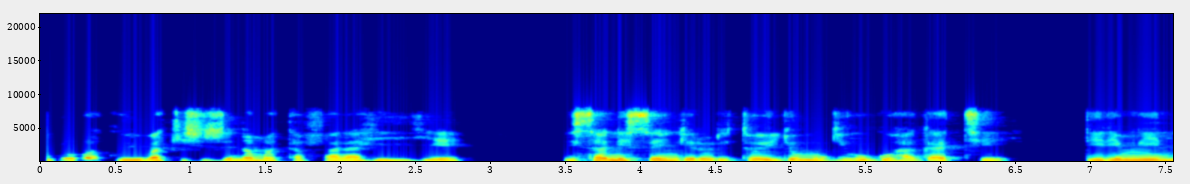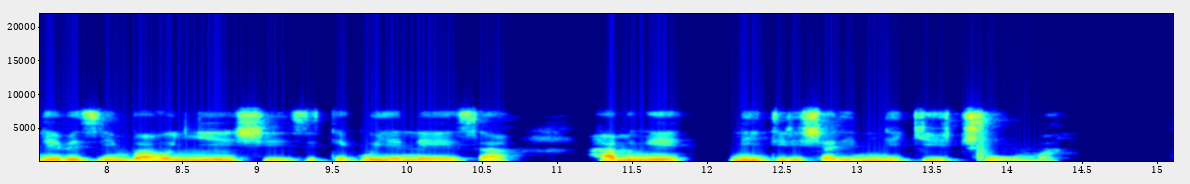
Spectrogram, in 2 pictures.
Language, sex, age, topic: Rundi, female, 36-49, education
